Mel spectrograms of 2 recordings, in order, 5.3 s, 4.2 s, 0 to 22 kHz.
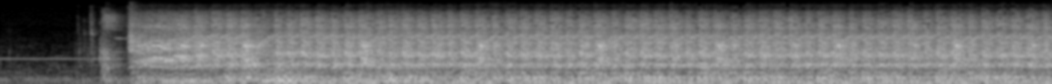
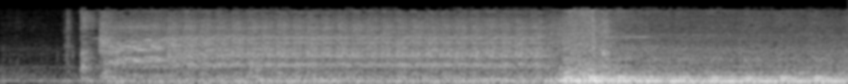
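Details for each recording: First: Ford 6.7 Powerstroke diesel: steady fast cranking at about three turns per second for roughly eight seconds, and it never fires; crank no start, suspected number three injector opening too much and returning fuel. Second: Ford 6.7 Powerstroke diesel after a fuel-system return test traced rail pressure loss to the number three injector: it cranks briefly, catches first try and settles into a steady, even idle; normal start.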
